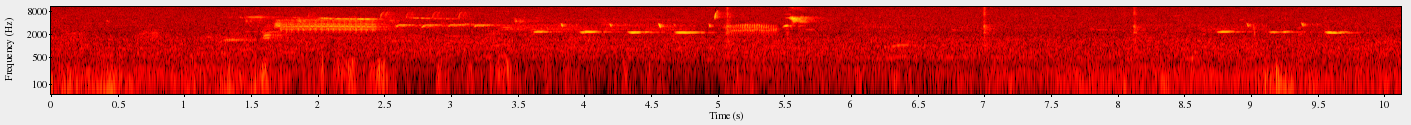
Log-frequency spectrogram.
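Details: Male Song Sparrow singing close by in spring, Ottawa, April 2023: faint high clear notes, then a brief buzzy trill and thin whistled phrases, over steady low rumbling background noise.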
